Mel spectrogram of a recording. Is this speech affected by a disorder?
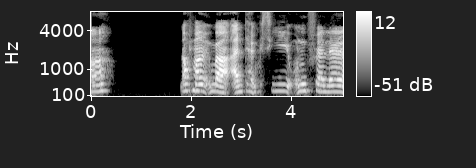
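Yes: ataxia; ataxia affecting hands and fingers.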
